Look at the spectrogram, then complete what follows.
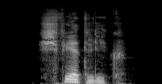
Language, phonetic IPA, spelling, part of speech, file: Polish, [ˈɕfʲjɛtlʲik], świetlik, noun, Pl-świetlik.ogg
